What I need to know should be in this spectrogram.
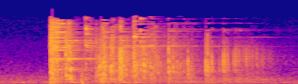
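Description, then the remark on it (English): A heavy iron skillet crashes against a china plate with a sudden loud clatter, followed by a rapid spill of ringing clinks and rattles that fade out over a couple of seconds. No voices. “Or she was just trying to share a real need she had personally or emotionally, and all she felt from me was the insensitivity of my iron skillet banging up against her china plate.”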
